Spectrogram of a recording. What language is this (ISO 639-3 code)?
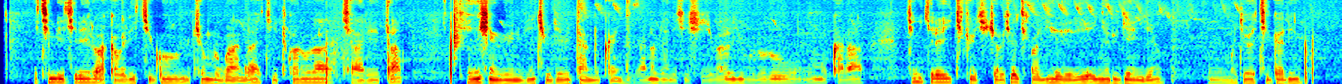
kin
